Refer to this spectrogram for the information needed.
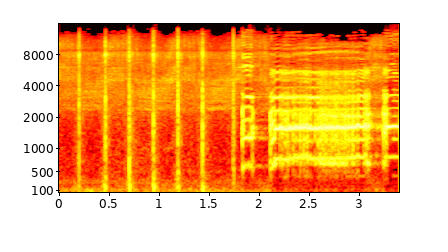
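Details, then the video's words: A series of sharp regular clicks or taps about every quarter second leads into a loud, sustained harmonic crow from a Kukuak Balenggek rooster, ending in a short extra note. "Hobi Ternak Ayam Kukuak Balenggek, AKB (bagian II)"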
